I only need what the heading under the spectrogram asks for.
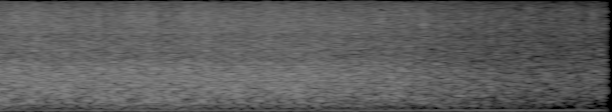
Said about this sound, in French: et poursuivez sur ce rythme en vous aidant du bruit des vagues.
